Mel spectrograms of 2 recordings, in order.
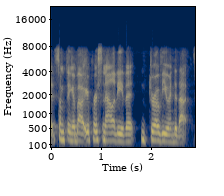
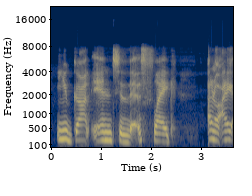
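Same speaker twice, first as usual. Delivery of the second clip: normal talking voice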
